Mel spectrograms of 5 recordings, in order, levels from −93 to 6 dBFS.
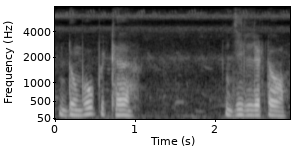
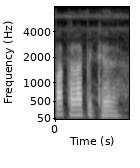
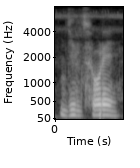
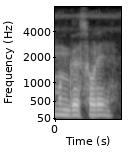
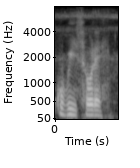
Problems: constant background noise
